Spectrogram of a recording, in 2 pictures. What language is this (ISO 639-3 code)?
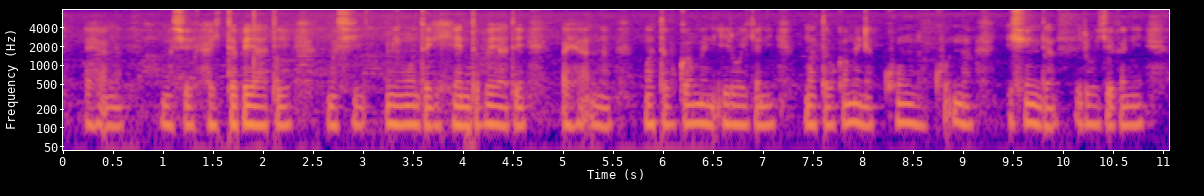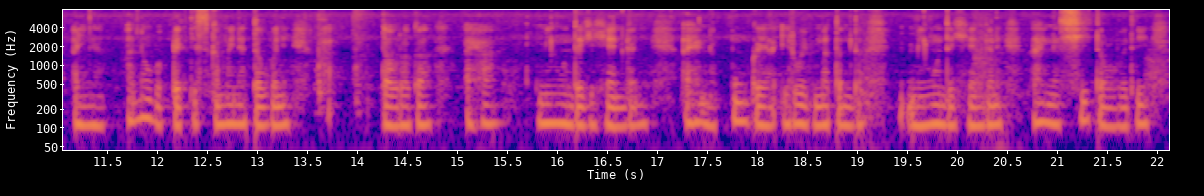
mni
